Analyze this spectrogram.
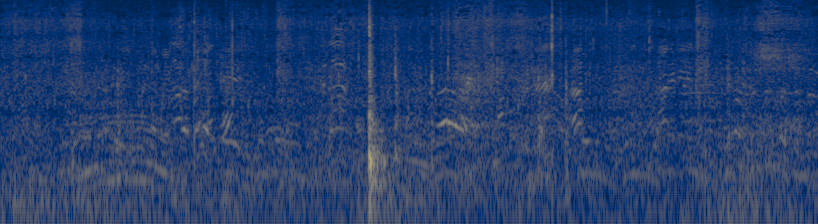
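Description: Water splashes as a man swims beside buffalo.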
